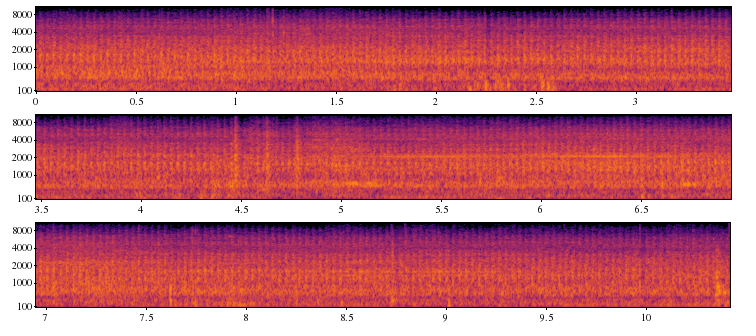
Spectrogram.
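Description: Jeep Wrangler Rubicon's engine running steadily at low revs as the vehicle crawls down a rock ledge, with a few short knocks along the way.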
